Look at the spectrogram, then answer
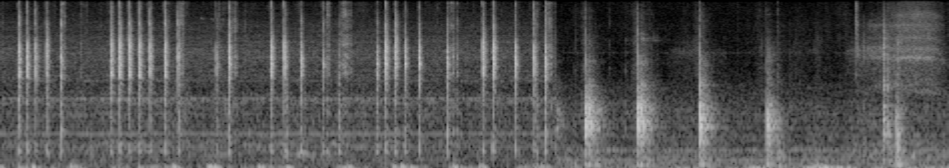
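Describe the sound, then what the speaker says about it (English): Mushrooms being chopped with a knife on a board, a fast run of close, crisp taps in quick bursts that give way to a few heavier, slower chops near the end. "And then we're just gonna chop up all these mushrooms."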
